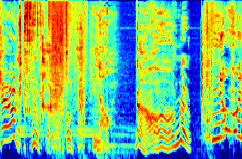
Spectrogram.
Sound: moaning

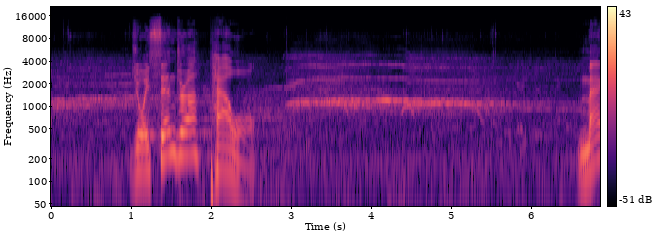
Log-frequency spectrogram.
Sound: audience cheering

